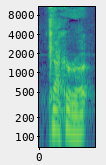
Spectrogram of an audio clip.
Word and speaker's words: Kakarot: How did you pronounce his carrot name? Kakarot.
